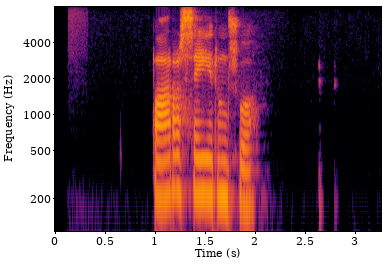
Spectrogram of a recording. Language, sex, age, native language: Icelandic, female, 20-29, Icelandic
